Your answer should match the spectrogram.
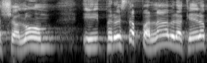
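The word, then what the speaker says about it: שלום: En hebreo, la palabra paz se pronunciaba shalom, pero esta palabra que era pronunciada ahí implicaba plenitud, implicaba bienestar, implicaba integridad y prosperidad.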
